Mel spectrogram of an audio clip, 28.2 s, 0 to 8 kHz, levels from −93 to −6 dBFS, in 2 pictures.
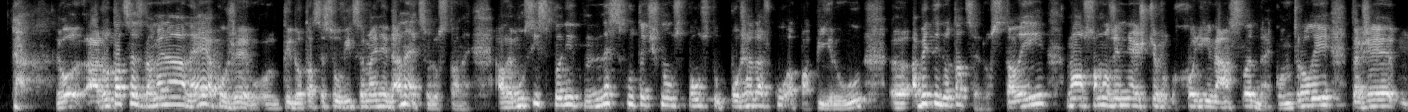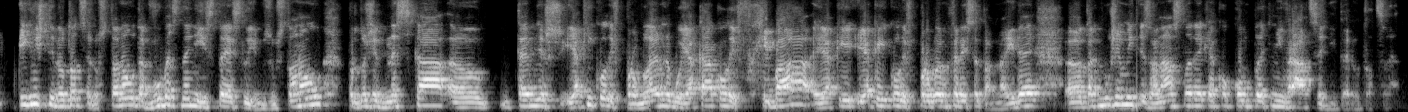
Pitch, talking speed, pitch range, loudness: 175 Hz, 150 wpm, 160-205 Hz, -18 LUFS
